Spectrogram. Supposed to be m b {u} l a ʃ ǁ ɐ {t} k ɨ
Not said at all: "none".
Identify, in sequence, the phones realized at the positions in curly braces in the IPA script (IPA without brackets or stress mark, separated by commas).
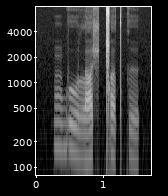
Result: u, t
